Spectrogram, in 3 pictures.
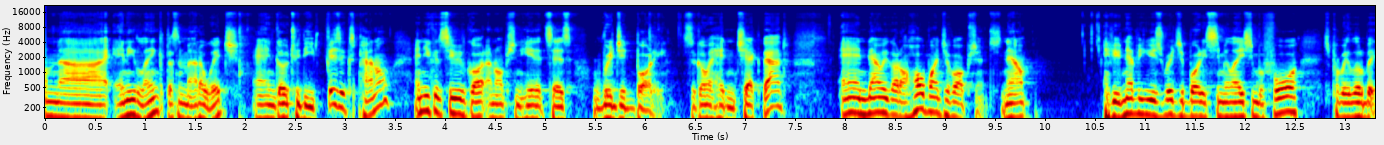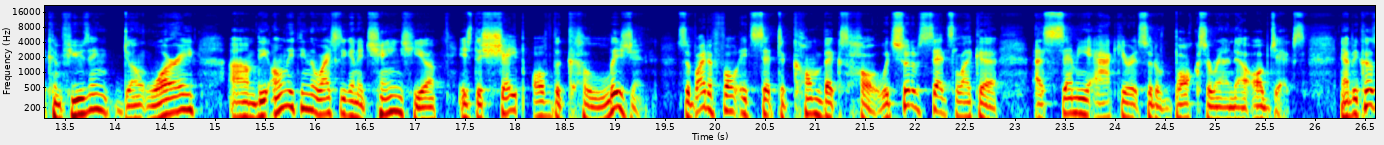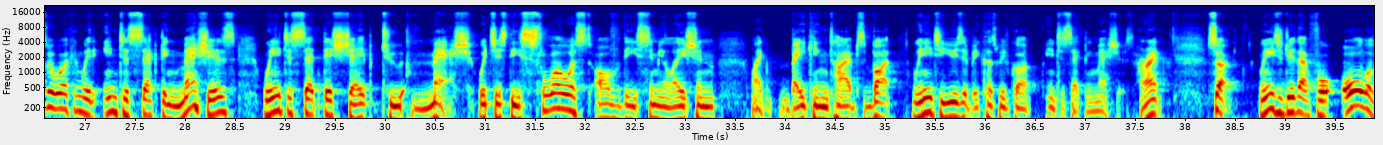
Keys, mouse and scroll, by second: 0.5 click, 3.4 click, 5.8-7.1 drag, 30.5-33.4 middle drag, 38.2 b, 39.6 b.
